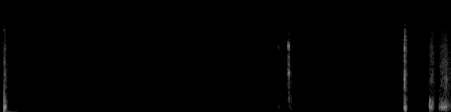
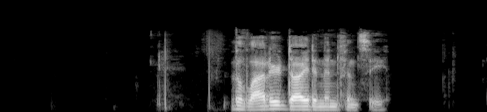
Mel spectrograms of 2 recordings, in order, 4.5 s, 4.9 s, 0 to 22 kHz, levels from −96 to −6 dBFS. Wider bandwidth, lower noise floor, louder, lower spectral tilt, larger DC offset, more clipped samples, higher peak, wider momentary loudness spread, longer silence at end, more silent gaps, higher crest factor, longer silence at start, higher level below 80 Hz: about the same, 8.2 kHz vs 7.6 kHz; about the same, under -90 dBFS vs under -90 dBFS; second, -58 LUFS vs -19 LUFS; about the same, -4 dB/octave vs -5 dB/octave; neither; neither; second, -30 dBFS vs -2 dBFS; second, 5 LU vs 13 LU; second, 0 s vs 1.05 s; first, 0.16-4.28 s vs none; first, 34 dB vs 22 dB; second, 0.05 s vs 2.3 s; second, -84 dBFS vs -62 dBFS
